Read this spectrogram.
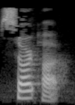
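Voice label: "startup", English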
